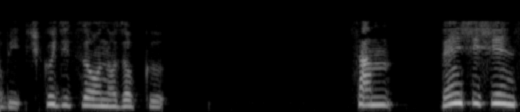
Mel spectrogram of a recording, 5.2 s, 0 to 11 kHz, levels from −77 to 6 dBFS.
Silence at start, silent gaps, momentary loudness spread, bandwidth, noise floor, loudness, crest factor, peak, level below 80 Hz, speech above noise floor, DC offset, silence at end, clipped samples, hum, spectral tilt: 0 s; none; 16 LU; 5.8 kHz; -80 dBFS; -29 LUFS; 18 dB; -12 dBFS; -78 dBFS; 51 dB; under 0.1%; 0.05 s; under 0.1%; none; -9.5 dB/octave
